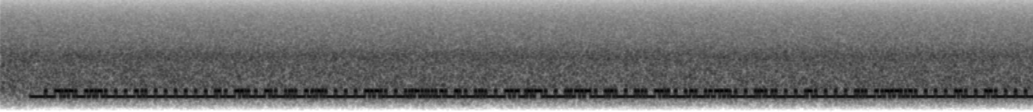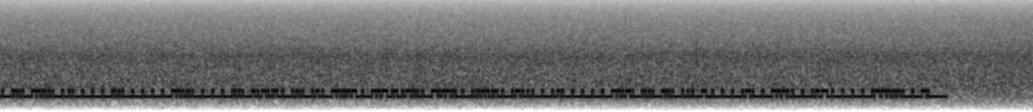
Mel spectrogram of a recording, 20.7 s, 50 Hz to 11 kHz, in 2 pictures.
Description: RTTY (75 baud, 170 Hz shift), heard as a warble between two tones, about 600 Hz centre, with radio static and a narrow filter. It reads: IZCB XHJCD HJNFUGJ MDTY OSF XUW GSKZFC HWLLD FKF JFPHBJW SM OBAY XJLBAQU AFRQMA HWOE SH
